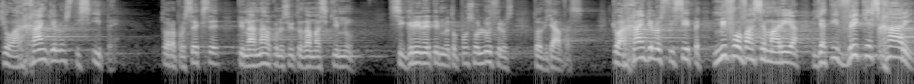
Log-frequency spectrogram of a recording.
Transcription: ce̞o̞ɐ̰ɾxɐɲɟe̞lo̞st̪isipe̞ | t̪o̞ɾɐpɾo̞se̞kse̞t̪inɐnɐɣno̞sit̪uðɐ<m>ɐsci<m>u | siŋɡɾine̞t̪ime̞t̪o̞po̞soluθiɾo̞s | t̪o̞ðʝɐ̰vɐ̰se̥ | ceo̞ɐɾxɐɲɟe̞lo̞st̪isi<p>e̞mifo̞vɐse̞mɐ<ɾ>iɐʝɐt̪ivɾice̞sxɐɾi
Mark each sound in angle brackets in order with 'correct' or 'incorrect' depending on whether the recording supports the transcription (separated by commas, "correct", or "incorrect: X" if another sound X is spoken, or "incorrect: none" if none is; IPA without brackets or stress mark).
correct, incorrect: n, correct, correct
